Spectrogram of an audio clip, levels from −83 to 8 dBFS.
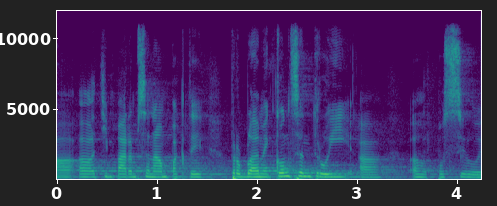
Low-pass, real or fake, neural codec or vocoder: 10.8 kHz; real; none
